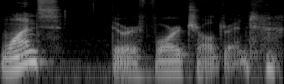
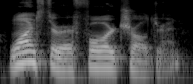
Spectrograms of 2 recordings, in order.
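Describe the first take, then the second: First: The phrase is spoken with a marked, lilting rhythm. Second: The phrase is spoken straight, with even rhythm. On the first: "I like to say" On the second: "You could just say it straight"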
